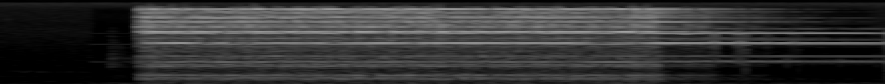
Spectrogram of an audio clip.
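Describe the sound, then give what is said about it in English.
An old-style landline telephone bell rings loudly in one continuous burst of about two seconds, a bright metallic jangle that cuts off abruptly and leaves a brief ringing decay. “Why do we even have a landline anyways?”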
